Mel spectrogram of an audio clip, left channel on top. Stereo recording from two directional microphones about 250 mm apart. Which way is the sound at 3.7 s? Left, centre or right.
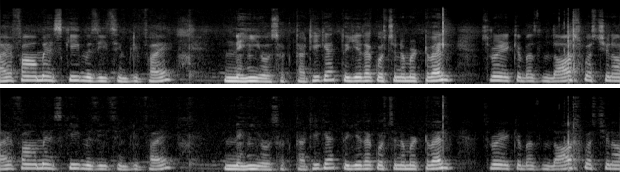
Left.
